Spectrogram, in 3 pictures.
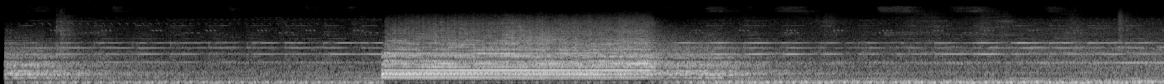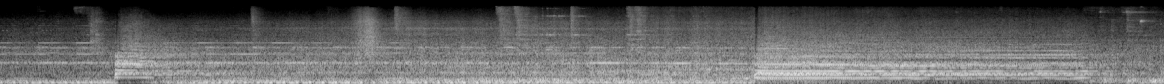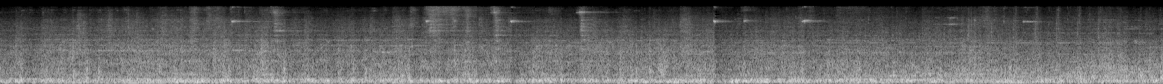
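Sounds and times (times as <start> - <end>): locomotive horn blasts: 0.0 - 1.0, 3.8 - 7.6, 12.6 - 14.0, 18.9 - 23.0
rushing rail noise: 0.0 - 34.9
clattering train wheels: 8.0 - 19.5, 22.6 - 34.9.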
